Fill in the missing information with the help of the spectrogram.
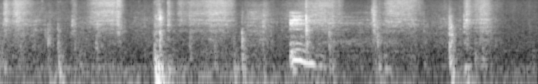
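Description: Broom sweeping a stage floor: soft brushing with a few knocks, the loudest about two seconds in. A short murmured voice sound with falling pitch comes near the middle.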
